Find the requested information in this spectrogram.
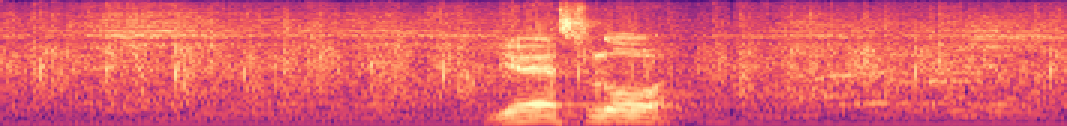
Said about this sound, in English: Can we clap our hands and give God the glory?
